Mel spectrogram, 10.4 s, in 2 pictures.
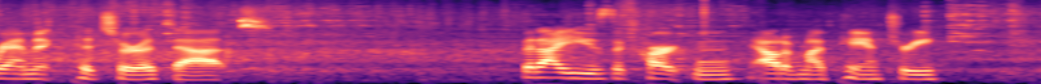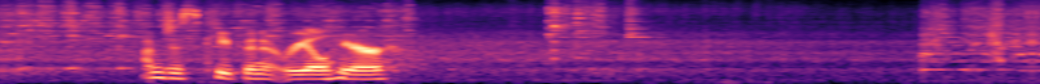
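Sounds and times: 
speech: 0.0 - 1.5, 2.6 - 5.1, 6.0 - 7.3
faint sizzling: 0.0 - 10.3
utensil scraping the bottom of a pan while deglazing with beef broth: 0.2 - 2.2, 3.0 - 3.9, 4.5 - 7.4, 8.0 - 8.6, 9.8 - 10.3.

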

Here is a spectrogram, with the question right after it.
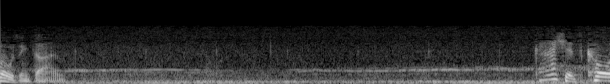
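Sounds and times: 
speech: 0.0 - 0.8, 5.4 - 6.0
howling wind: 0.0 - 6.0.

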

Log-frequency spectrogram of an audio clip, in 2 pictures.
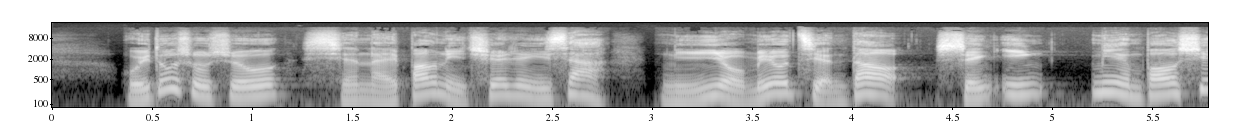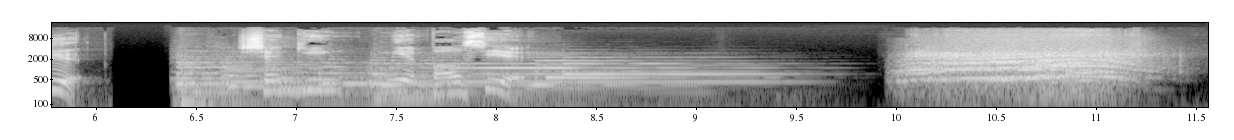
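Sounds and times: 
speech: 0.4 - 8.3
elephant trumpeting: 10.0 - 11.5.

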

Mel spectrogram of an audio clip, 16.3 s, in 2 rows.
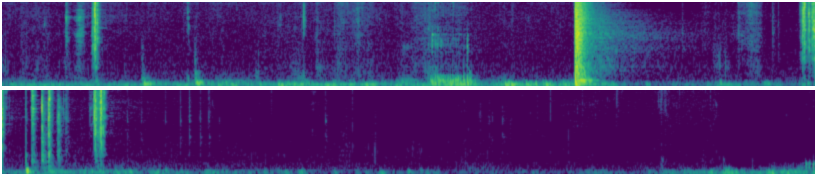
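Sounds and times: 
quiet outdoor rustling: 0.0 - 15.4
rifle shot killing a bison during a field harvest: 5.7 - 6.4.

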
